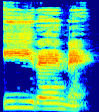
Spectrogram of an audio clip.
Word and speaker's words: Irene: I is pronounced E, So Irene, Irene, Irene, Irene.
